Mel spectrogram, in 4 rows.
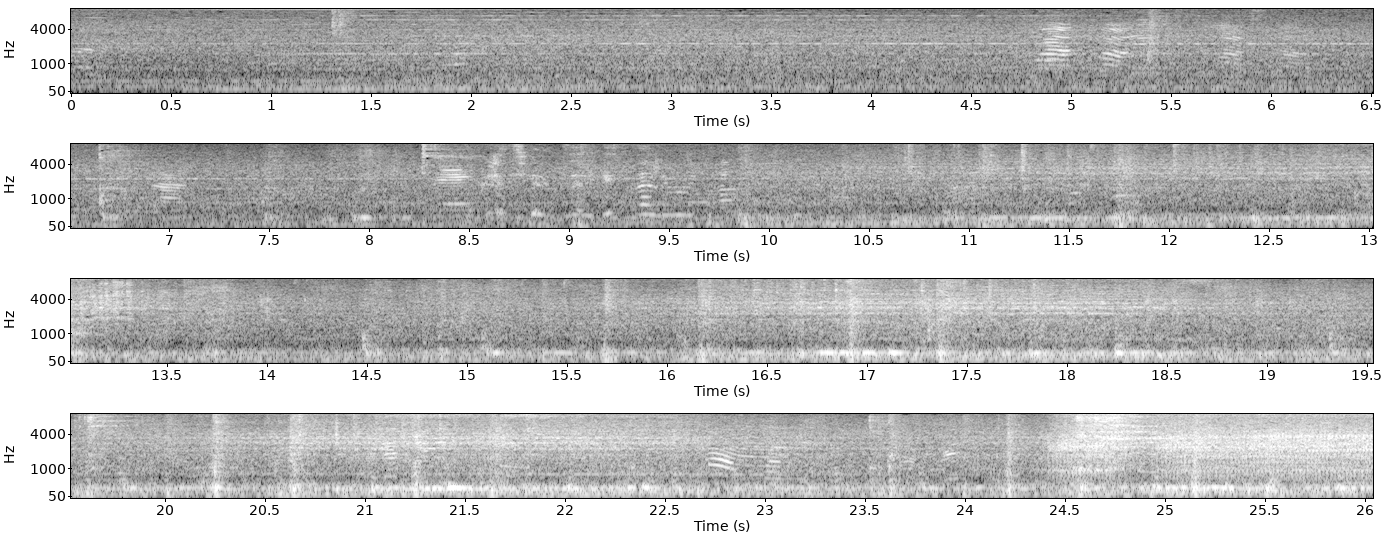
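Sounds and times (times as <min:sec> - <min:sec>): train wheels clacking over rail joints: 0:06.6 - 0:26.0.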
